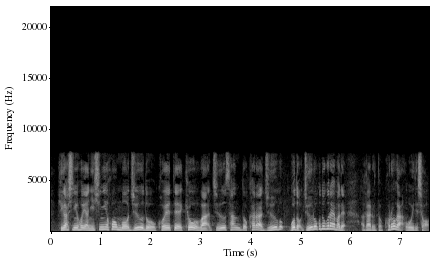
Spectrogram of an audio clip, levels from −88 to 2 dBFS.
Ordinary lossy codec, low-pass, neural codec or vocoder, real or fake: none; none; none; real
